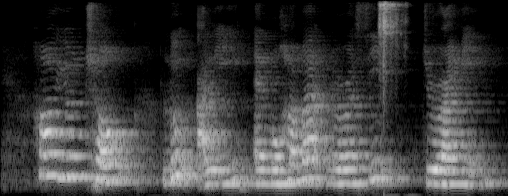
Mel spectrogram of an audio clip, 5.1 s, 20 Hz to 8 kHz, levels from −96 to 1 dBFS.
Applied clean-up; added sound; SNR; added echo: none; Tambourine; 14 dB; reverberation time 1.2 s.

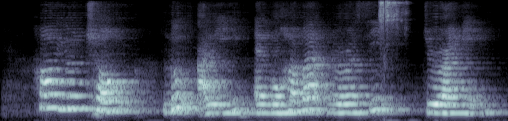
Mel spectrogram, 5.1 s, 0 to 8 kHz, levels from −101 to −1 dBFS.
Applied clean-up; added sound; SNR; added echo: neural separator model SepFormer DNS4.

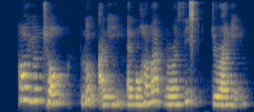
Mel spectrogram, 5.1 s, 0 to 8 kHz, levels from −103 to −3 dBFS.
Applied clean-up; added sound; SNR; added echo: neural mask model DeepFilterNet 3.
